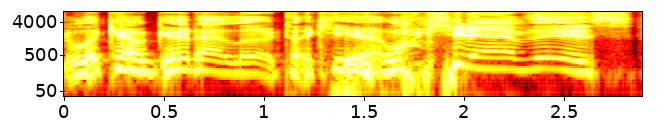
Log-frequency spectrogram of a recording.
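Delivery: put-on high, sweet old-lady voice; grandma voice. Grandson imitates grandma asking about her painting, high and sweet. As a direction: mimic a frail grandma showing off. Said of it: "She's like".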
